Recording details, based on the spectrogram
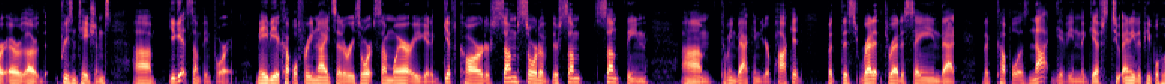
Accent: Ohio, United States; we went to my hometown in Ohio, and they were selling Confederate flags at the county fair. And first of all, Ohio is two states north of the Mason-Dixon line

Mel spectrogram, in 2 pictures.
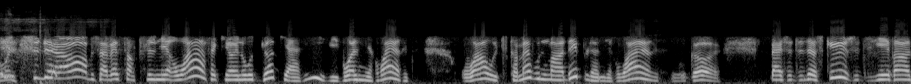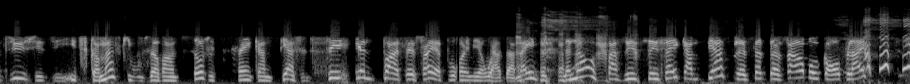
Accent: Jonquière, Quebec, Canada; Je suis de Jonquière.

